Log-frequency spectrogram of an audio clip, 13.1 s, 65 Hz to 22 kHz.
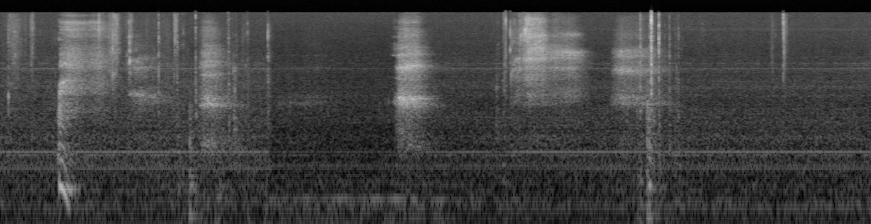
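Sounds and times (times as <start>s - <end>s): faint steady hum: 0.0s - 13.0s
man breathing heavily: 0.9s - 5.0s, 5.8s - 6.7s, 7.6s - 10.2s.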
